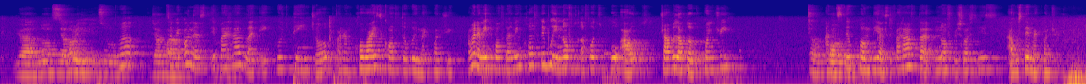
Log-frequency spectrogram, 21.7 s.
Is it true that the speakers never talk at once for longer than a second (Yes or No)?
Yes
